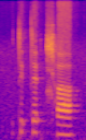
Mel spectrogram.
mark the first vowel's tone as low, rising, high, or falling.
high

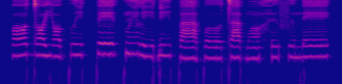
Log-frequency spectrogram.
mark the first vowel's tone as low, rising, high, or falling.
rising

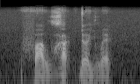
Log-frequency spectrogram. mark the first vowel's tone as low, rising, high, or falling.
low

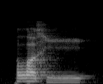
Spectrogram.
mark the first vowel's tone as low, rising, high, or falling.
high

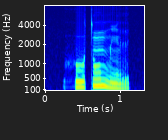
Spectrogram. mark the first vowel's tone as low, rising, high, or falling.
low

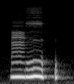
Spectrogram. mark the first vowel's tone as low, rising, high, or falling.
falling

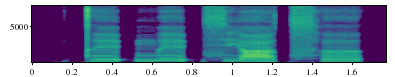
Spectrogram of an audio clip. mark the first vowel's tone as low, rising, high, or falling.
high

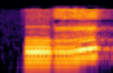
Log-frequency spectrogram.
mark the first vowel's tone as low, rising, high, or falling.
rising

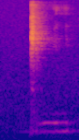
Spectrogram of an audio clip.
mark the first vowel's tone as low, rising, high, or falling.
low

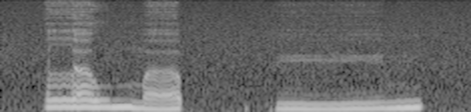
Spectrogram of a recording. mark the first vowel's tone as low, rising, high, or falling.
high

